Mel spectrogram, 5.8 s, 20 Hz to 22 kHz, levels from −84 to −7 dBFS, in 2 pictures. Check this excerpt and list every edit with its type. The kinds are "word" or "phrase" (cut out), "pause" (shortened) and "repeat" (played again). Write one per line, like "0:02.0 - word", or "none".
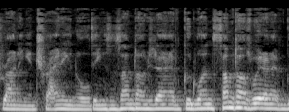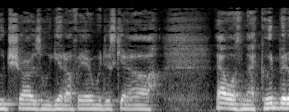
0:00.9 - word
